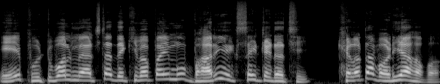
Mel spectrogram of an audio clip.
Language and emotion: Odia, happy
